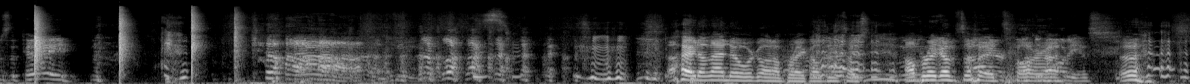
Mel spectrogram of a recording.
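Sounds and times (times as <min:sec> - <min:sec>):
speech: 0:00.1 - 0:00.9, 0:01.6 - 0:11.9
spanking slaps: 0:00.3 - 0:00.6, 0:01.2 - 0:02.8
people laughing: 0:01.0 - 0:07.2, 0:07.9 - 0:11.9.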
